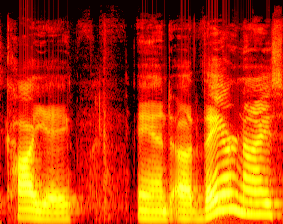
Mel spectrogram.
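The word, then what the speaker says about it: Cahier: They're called ca cay is how you say it but it it looks like it's cahir but it's cay and uh they are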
